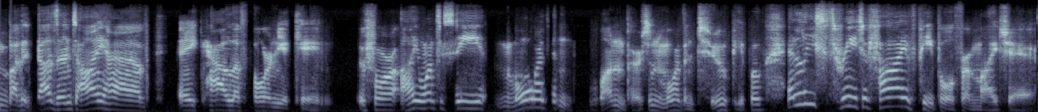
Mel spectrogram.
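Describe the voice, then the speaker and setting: A man's voice: medium pitch, sharp tone, no room sound, muffled recording, heavily acted. A man playing a pompous, randy caller to a radio advice show in a comedy audio drama, savouring his words theatrically.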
